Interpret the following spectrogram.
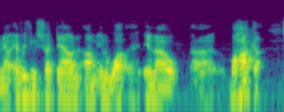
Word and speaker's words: Oaxaca: In Oaxaca, it's weird. It's hard to pronounce because it's spelled like exo or whatever.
